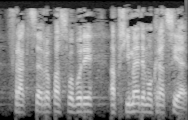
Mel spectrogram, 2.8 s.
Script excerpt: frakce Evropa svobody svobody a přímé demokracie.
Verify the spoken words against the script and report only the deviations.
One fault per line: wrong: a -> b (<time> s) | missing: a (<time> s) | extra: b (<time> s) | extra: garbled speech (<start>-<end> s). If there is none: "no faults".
missing: svobody (1.4 s)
